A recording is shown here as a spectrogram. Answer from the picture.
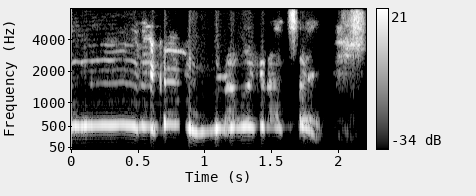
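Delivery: voice leaping up very high. Act out his answer when asked about the alums, imitating his voice shooting way up. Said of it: "his voice went up like, like sixty levels".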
